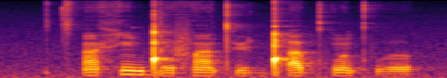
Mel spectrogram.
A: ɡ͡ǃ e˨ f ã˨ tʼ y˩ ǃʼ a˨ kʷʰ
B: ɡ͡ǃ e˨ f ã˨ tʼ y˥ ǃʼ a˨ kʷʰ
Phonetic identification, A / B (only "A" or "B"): A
